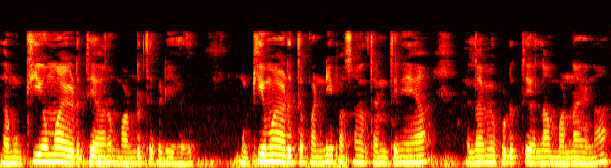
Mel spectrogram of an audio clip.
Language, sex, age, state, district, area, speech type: Tamil, male, 18-30, Tamil Nadu, Tiruvannamalai, urban, spontaneous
